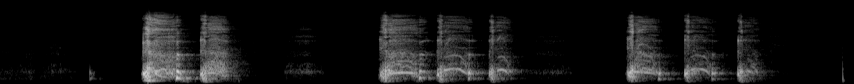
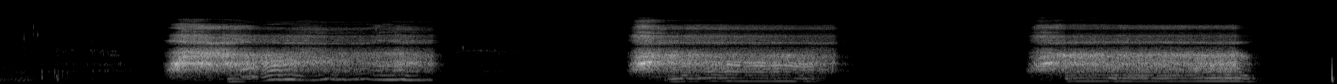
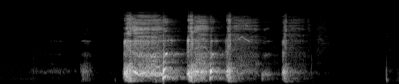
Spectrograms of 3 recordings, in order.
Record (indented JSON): {
  "three_cough_length": "8.5 s",
  "three_cough_amplitude": 26028,
  "three_cough_signal_mean_std_ratio": 0.39,
  "exhalation_length": "13.4 s",
  "exhalation_amplitude": 9673,
  "exhalation_signal_mean_std_ratio": 0.6,
  "cough_length": "4.0 s",
  "cough_amplitude": 26028,
  "cough_signal_mean_std_ratio": 0.4,
  "survey_phase": "beta (2021-08-13 to 2022-03-07)",
  "age": "65+",
  "gender": "Female",
  "wearing_mask": "No",
  "symptom_cough_any": true,
  "symptom_runny_or_blocked_nose": true,
  "symptom_sore_throat": true,
  "symptom_fatigue": true,
  "symptom_headache": true,
  "symptom_onset": "3 days",
  "smoker_status": "Ex-smoker",
  "respiratory_condition_asthma": false,
  "respiratory_condition_other": false,
  "recruitment_source": "Test and Trace",
  "submission_delay": "2 days",
  "covid_test_result": "Positive",
  "covid_test_method": "RT-qPCR",
  "covid_ct_value": 26.6,
  "covid_ct_gene": "N gene"
}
